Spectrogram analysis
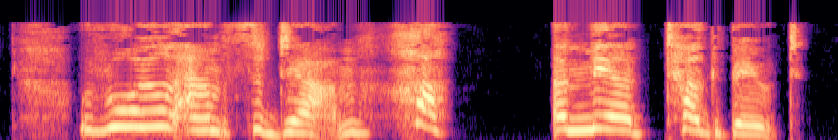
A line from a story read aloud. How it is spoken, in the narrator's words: she scoffed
